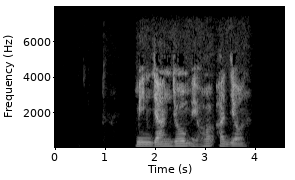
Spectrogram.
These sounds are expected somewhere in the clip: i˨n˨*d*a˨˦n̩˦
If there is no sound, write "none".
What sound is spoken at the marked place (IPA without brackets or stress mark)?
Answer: d͡ʒ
